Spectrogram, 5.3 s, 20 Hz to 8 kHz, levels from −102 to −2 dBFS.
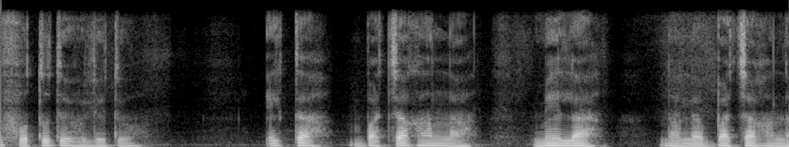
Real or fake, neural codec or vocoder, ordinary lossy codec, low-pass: real; none; none; 7.2 kHz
